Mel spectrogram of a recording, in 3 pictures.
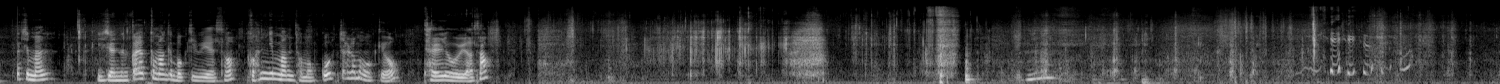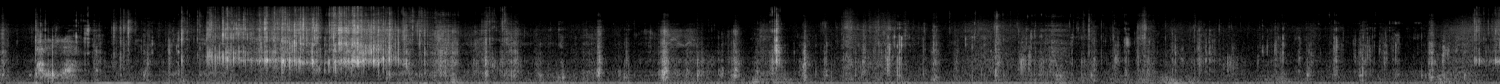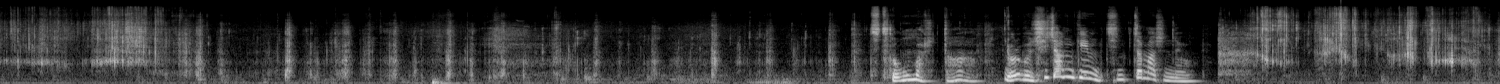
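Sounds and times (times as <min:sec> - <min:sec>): crunchy bites and chewing: 0:05.9 - 0:09.9, 0:14.1 - 0:38.7, 0:42.5 - 0:45.0.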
